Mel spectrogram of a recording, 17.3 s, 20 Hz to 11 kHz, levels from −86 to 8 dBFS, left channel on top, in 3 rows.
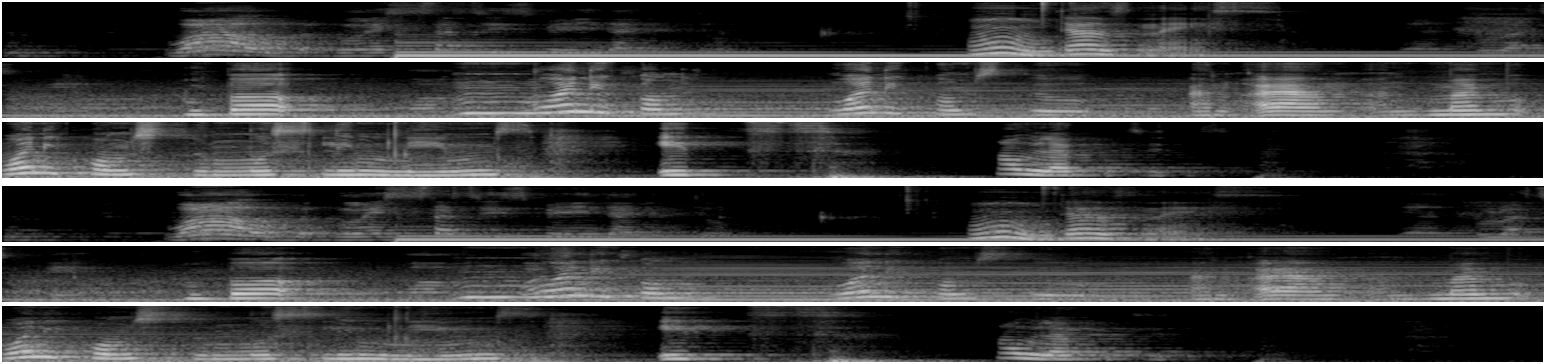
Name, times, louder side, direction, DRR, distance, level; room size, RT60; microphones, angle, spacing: voice 1, 0.6-2.7 5.2-6.1 7.3-8.5, right 2 dB, 65° right, 2 dB, 2.6 m, -40 dB
sound 1, 1.5-13.3, left 4 dB, 75° left, 0.4 m, -35 dB
voice 2, 3.6-4.4 6.5-6.9 7.5-8.4 8.9-9.9 10.2-13.7 14.0-14.2 14.6-14.8 15.3-15.6, left 2 dB, 50° left, 8 dB, 0.8 m, -22 dB
sound 2, 5.8-13.6, left 1 dB, 5° left, 2.7 m, -38 dB
Bowed string instrument, 7.8-12.8, right 2 dB, 35° right, 0.5 m, -40 dB
20.0 x 12.5 x 2.5 m, 0.91 s
head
